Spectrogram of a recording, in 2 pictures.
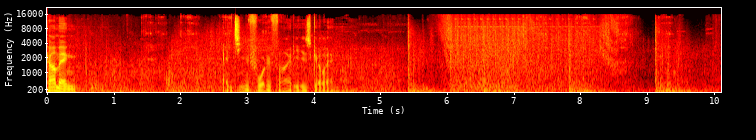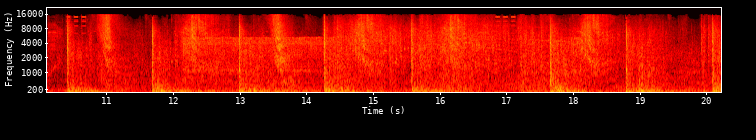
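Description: Heavy guns fire again and again.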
